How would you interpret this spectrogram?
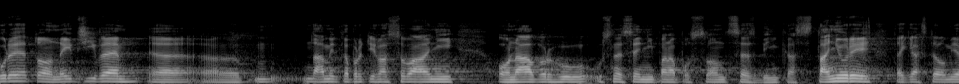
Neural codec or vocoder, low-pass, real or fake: none; 9.9 kHz; real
